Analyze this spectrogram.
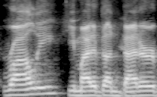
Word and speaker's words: Raleigh: There might have been confusion too, because Luke Rayleigh might have gotten the alarm since you pronounced Raleigh like Riley.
